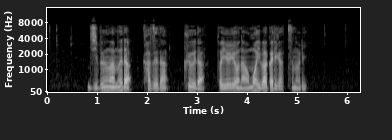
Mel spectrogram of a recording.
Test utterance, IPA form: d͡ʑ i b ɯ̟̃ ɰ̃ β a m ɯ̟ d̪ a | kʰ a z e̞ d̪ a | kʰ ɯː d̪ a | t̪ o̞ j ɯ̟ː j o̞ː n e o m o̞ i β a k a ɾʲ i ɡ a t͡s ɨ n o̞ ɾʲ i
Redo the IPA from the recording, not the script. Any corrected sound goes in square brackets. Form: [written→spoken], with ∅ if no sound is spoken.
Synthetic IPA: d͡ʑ i b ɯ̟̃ ɰ̃ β a m ɯ̟ d̪ a | kʰ a z e̞ d̪ a | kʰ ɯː d̪ a | t̪ o̞ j ɯ̟ː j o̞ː n [e→a] o m o̞ i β a k a ɾʲ i ɡ a t͡s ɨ n o̞ ɾʲ i

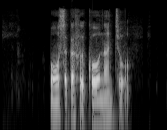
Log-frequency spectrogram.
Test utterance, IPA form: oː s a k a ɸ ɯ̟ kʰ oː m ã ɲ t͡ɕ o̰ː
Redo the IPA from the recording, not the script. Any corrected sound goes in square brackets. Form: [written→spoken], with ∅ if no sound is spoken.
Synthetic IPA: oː s a k a ɸ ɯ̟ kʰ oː [m→n] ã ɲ t͡ɕ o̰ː

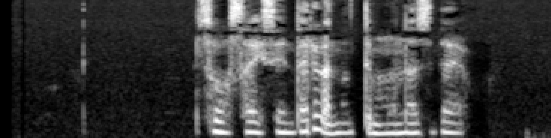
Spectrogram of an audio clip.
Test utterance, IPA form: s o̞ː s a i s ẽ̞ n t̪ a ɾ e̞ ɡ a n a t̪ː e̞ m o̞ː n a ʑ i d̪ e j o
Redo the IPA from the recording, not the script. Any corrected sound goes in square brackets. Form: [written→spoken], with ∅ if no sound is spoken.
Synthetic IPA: s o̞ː s a i s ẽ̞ n [t̪→d̪] a ɾ e̞ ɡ a n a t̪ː e̞ m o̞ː n a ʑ i d̪ [e→a] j o

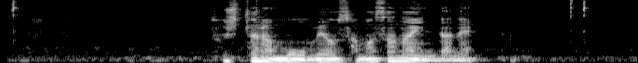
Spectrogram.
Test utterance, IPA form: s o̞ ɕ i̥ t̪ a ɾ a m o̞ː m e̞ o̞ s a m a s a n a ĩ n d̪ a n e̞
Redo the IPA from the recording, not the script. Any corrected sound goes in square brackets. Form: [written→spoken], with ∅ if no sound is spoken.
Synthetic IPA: s o̞ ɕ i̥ t̪ a ɾ a m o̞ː m e̞ o̞ s a m a s a n a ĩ n d̪ a n e̞

